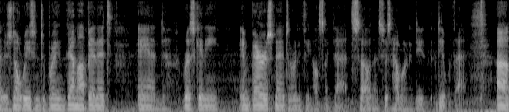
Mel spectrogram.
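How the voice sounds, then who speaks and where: Casting: man in his 40s, deep voice, preacher telling his own story, loose and rambling, lots of ums. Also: fairly bright tone. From Illinois, USA. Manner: rambling, many fillers and restarts. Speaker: preacher giving his testimony. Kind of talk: casual personal testimony to camera.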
